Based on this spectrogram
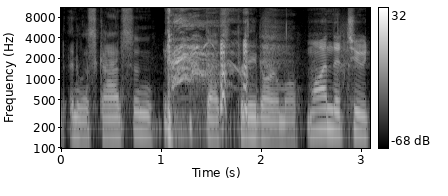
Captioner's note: laughs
